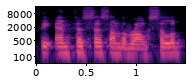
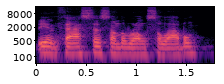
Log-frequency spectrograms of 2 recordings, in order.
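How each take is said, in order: First: Said in the usual way. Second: "emphasis" as em-FASS-is, "syllable" as sil-LAB-le, asked as a question; wrong-syllable stress. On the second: Shown as a demonstration.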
